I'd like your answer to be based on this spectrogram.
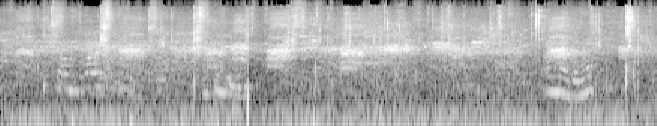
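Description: Crows caw in harsh repeated calls at the Chittagong zoo, with people talking nearby and a few sharp knocks.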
